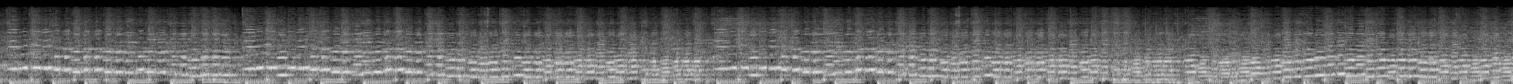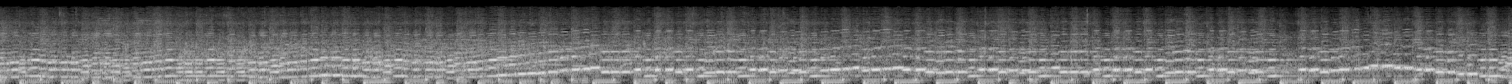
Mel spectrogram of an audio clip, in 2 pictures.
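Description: Accordion playing a fast tune in quick rising and falling runs over a steady rhythmic backing.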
